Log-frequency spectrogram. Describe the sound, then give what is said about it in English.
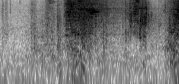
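A sword stab kill animation on a Draugr in a video game: harsh, noisy metallic scraping and grinding that swells into a couple of bursts. “Okay. I just shoved my sword right up, like, into his rib cage. That was an intense kill animation.”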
